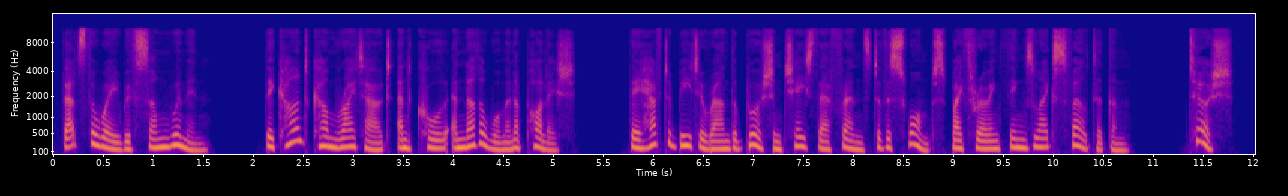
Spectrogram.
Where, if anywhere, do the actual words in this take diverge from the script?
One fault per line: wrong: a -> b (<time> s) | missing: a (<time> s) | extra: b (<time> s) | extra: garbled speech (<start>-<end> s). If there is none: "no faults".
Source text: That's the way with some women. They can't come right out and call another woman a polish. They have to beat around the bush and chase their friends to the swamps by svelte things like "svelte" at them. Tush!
wrong: svelte -> throwing (9.1 s)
